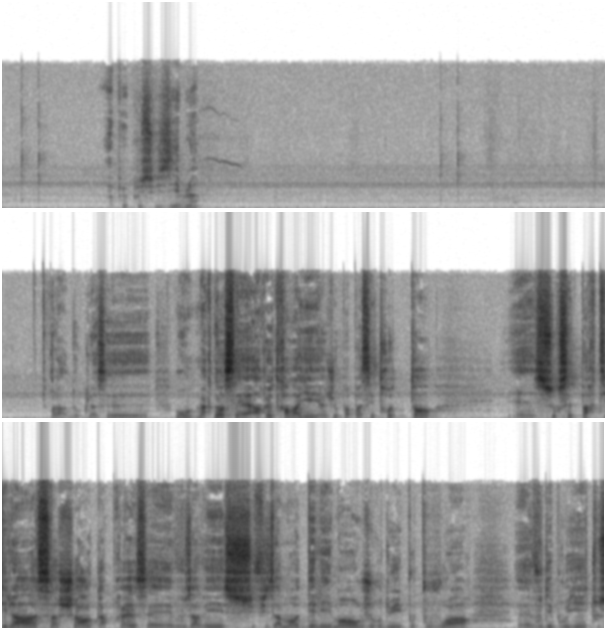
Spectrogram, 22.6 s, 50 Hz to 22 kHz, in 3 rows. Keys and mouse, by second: 0.2 click, 5.5 click.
